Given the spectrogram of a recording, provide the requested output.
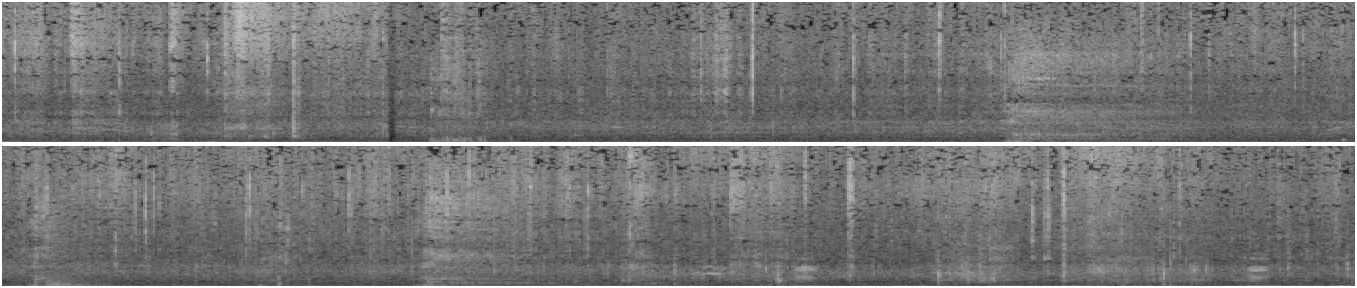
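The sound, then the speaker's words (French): Close, heavy animal breaths of a reindeer rasp at a slow, uneven pace over a steady outdoor hiss, while a reindeer-drawn sleigh patters and scrapes faintly in the distance. “Voilà, bah là je vous fais entendre euh, la respiration d'un renne qui est juste à côté de moi. Et au loin on entend eh bien, un traîneau qui est traîné par des rennes.”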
